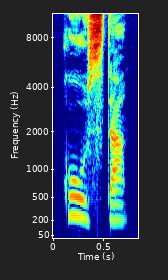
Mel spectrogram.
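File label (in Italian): "custa", lingua sarda, female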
